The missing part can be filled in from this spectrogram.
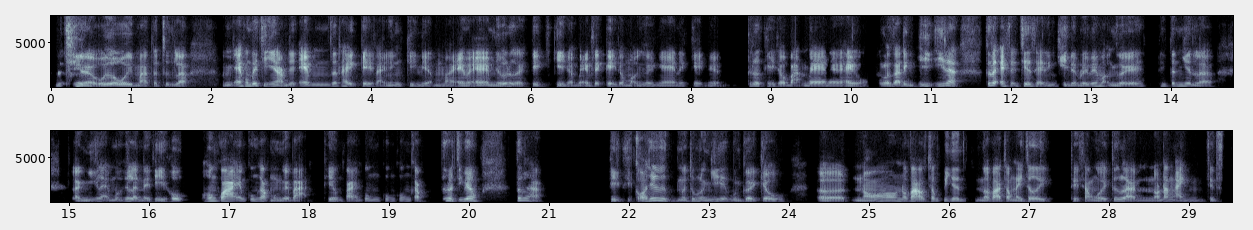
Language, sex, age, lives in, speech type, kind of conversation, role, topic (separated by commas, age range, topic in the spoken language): Vietnamese, male, 25-29, Vietnam, conversation, unstructured, none, Có kỷ niệm nào khiến bạn cười mãi không quên không?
